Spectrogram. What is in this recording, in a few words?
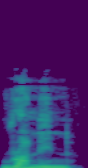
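"run in", British English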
